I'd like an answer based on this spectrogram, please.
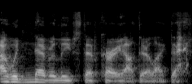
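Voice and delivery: mock disgusted tone. Retelling a player's breakdown of a teammate's defense: imitating a disgusted tone. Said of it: "the disgust in his voice".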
